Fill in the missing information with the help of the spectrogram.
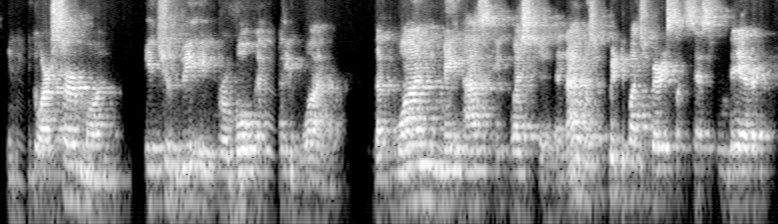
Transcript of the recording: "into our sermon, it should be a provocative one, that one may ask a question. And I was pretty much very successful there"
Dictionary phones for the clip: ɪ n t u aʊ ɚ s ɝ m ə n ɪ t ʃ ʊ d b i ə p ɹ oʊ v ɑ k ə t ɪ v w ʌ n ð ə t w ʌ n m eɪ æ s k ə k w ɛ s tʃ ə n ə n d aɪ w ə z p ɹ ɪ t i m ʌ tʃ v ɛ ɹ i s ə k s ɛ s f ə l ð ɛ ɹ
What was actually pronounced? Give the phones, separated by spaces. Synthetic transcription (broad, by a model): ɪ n t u aʊ ɚ s ɝ m ə n ɪ t ʃ ʊ d b i ə p ɹ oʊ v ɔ k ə t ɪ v w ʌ n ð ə t w ʌ n m eɪ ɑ s k ə k w ɛ s tʃ ə n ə n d aɪ w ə s p ɹ ɪ t i m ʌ tʃ v ɛ ɹ i s ə k s ɛ s f ə l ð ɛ ɹ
